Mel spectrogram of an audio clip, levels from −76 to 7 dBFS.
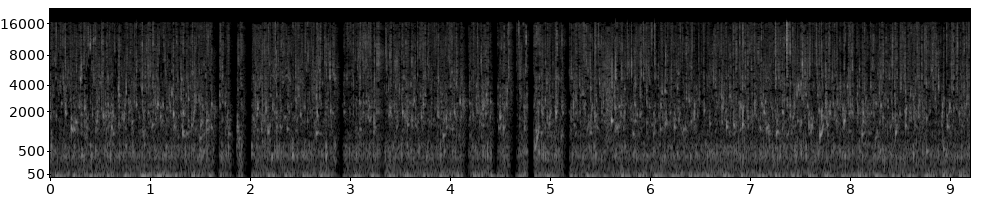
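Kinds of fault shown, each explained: Short stall from a late packet: Around 1.63 to 1.74 s a packet arrived late, and the receiver filled the wait by stretching the sound already playing for about 57 ms. It then resumed from the same point, so nothing is lost, but the sound holds unnaturally and everything after runs roughly 57 ms later. On a spectrogram the spectral pattern freezes into flat horizontal bands. The waveform shows a smooth, repetitive stretch instead of evolving detail.
Burst of packet loss: Four short dropouts occur at about 1.81, 1.92, 2.86 and 3.28 s. Each loses roughly 60 ms of audio. Concealment continues the last sound for about 54 to 88 ms while fading it, producing a brief held buzz or dimming hiss before playback jumps ahead past the lost portion. Spectrograms show a smeared, decaying band followed by an abrupt change in content. The waveform shows a tapering envelope, then a discontinuity.
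Repeated packet loss (robotic sound): Between 4.12 and 5.64 s, six separate gaps are patched in quick succession, with about 240 ms missing in total and the longest gap around 64 ms. Roughly a quarter of that stretch is synthetic fill, giving a choppy, robotic texture with pieces skipped. A spectrogram shows a striped pattern of frozen, smeared blocks interrupting normal detail. The waveform shows a repeated rhythm of small decays and abrupt restarts.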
